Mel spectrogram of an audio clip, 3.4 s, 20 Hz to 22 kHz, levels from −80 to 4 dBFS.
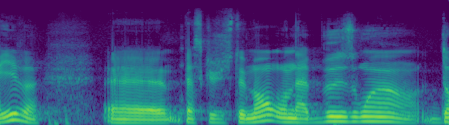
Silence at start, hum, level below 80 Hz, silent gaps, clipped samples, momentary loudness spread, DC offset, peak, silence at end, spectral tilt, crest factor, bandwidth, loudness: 0 s; none; -50 dBFS; none; under 0.1%; 9 LU; under 0.1%; 0 dBFS; 0 s; -6.5 dB/octave; 14 dB; 14 kHz; -15 LUFS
